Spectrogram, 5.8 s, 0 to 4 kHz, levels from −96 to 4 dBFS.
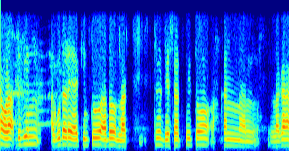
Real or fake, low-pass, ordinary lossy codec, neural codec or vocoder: real; 3.6 kHz; none; none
